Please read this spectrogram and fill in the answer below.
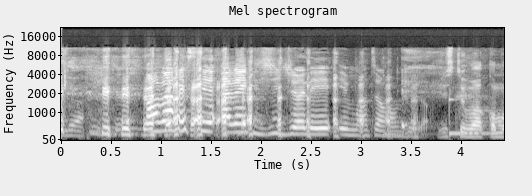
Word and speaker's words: Djidjolé: Comme j'ai l'habitude de le dire, on va rester avec Djidjolé et Mentor Ambulant.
